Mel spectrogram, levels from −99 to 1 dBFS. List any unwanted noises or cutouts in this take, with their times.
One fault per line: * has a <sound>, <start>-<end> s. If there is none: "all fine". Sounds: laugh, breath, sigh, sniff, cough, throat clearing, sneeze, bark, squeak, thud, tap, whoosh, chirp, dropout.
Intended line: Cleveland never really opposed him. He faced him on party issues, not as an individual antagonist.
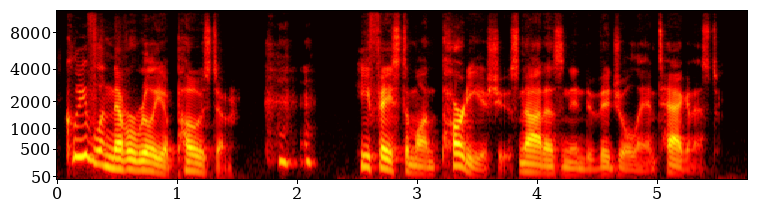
* has a laugh, 1.7-2.2 s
